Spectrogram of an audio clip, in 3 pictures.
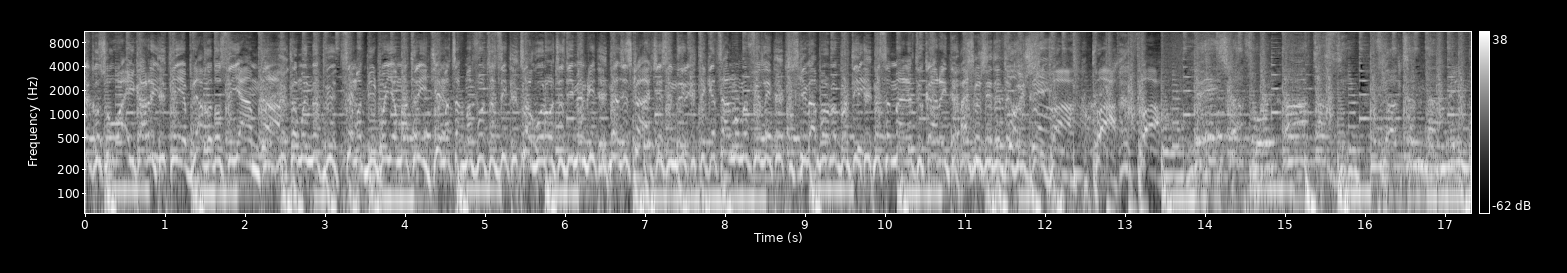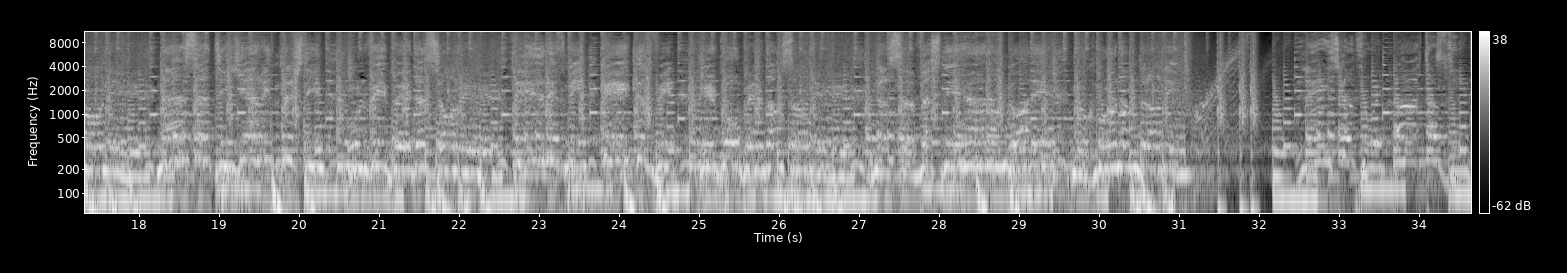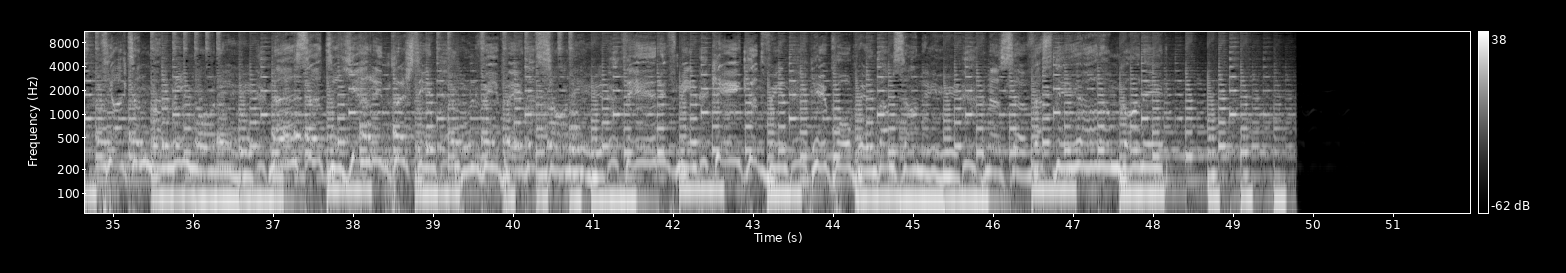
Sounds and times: Afrobeat: 0.0 - 49.7.

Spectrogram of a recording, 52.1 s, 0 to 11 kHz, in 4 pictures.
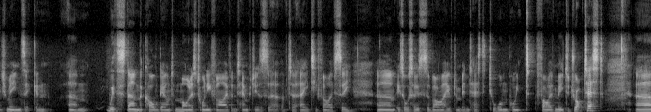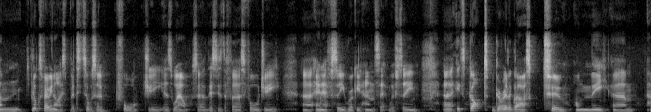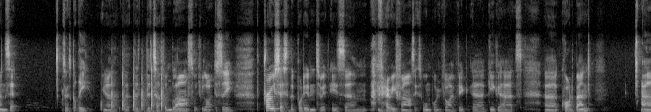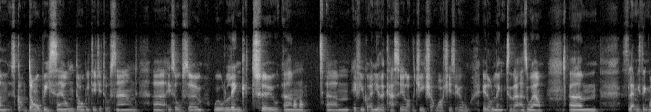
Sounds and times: Speech: 0.0 - 12.1, 12.7 - 37.9, 38.8 - 52.0.

